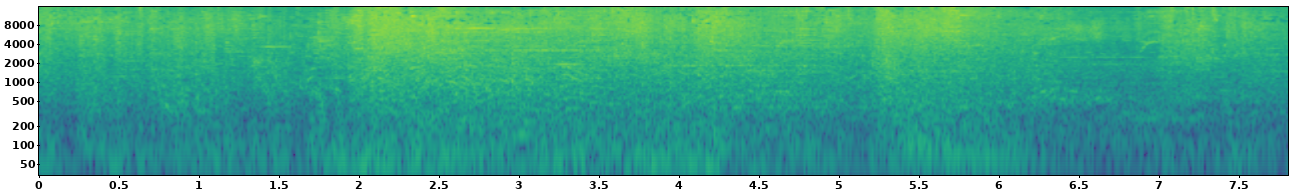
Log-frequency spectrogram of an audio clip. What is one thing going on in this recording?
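Spell effects and weapon hits crash and whoosh in a busy video game battle.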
